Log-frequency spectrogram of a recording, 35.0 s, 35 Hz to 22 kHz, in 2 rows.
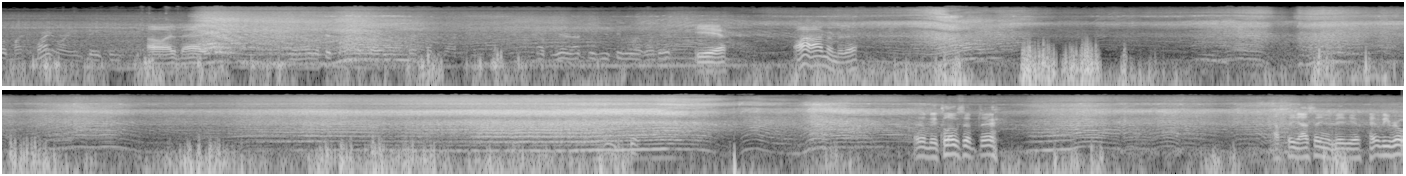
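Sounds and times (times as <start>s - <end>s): drone propellers whining: 0.0s - 35.0s
wind buffeting microphone: 0.0s - 35.0s.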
